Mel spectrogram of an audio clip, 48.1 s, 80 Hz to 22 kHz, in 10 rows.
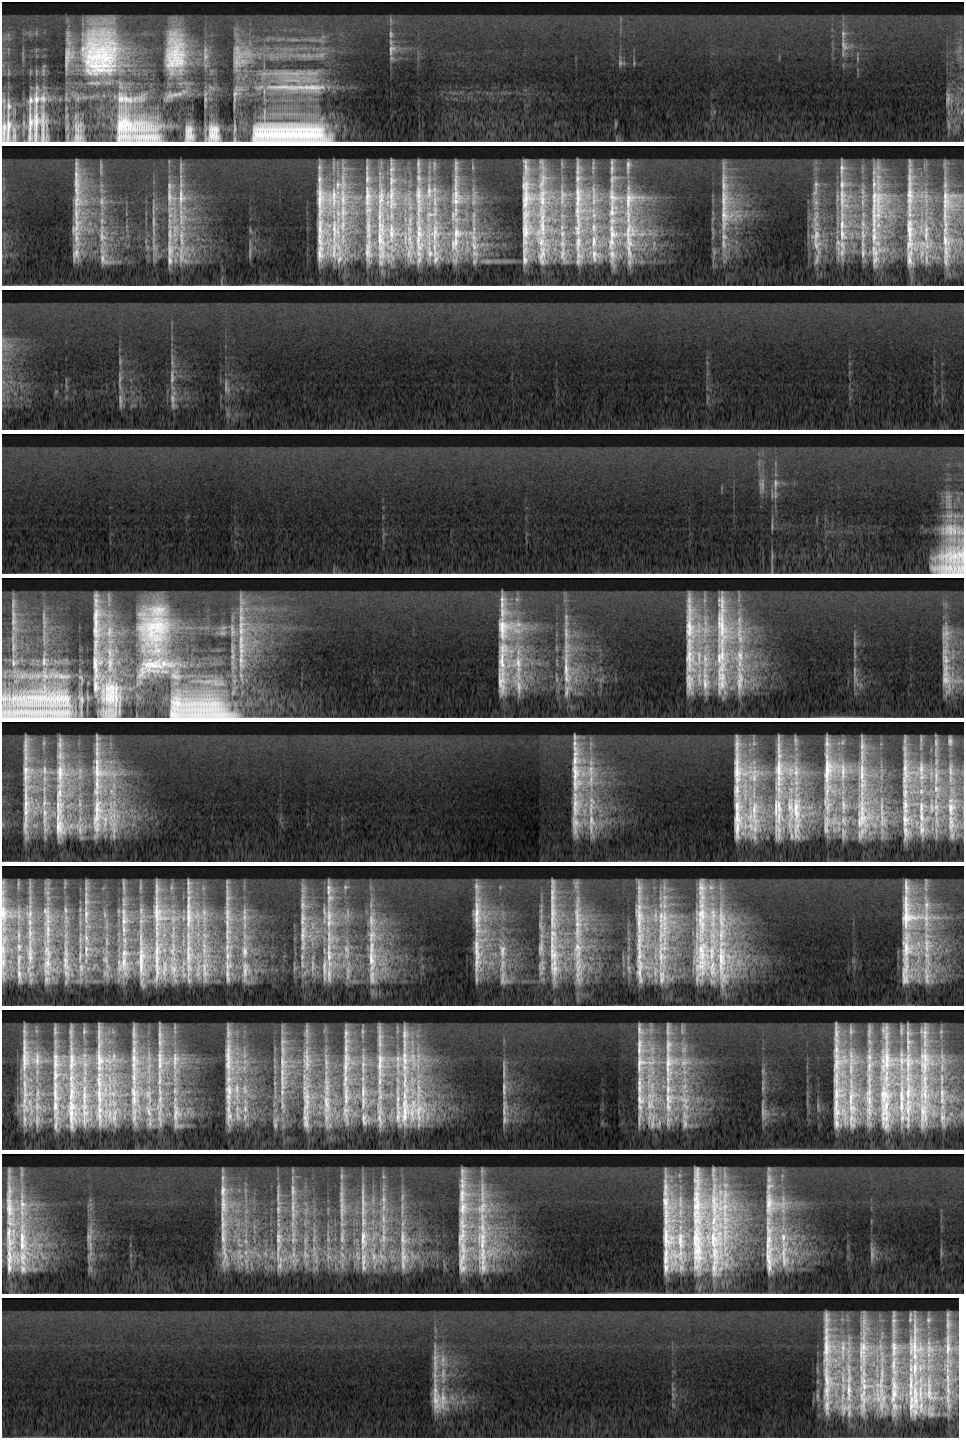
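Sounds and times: computer keyboard typing: 4.1s - 10.9s, 19.1s - 20.6s, 21.7s - 24.9s, 26.9s - 32.7s, 33.3s - 39.0s, 39.6s - 41.2s, 41.8s - 42.9s, 47.4s - 48.0s.

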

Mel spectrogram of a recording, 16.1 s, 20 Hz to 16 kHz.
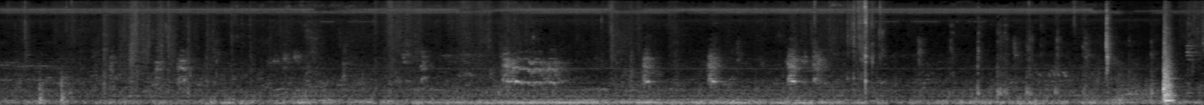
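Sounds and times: steady low rumble: 0.0s - 16.0s
dog barking: 2.1s - 2.6s, 6.7s - 7.6s, 8.5s - 9.8s, 10.5s - 11.1s.

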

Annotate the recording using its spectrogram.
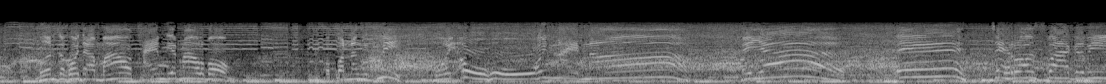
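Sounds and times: reed oboe wavering melody: 0.0s - 7.8s
drums steady pattern: 0.0s - 11.0s.

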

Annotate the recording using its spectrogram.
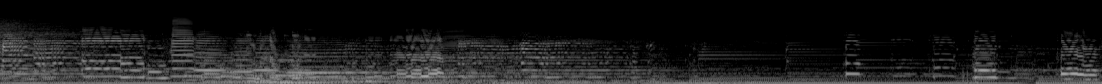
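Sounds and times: electric guitar with effects: 0.0s - 11.0s
steady low bass: 0.0s - 11.0s.

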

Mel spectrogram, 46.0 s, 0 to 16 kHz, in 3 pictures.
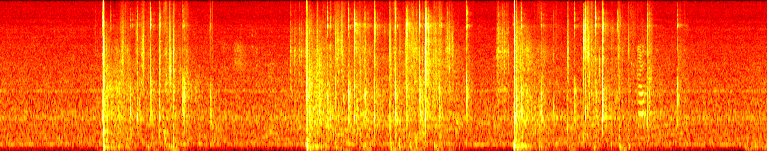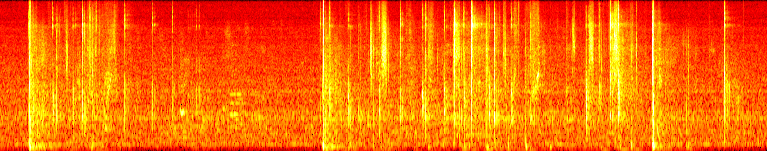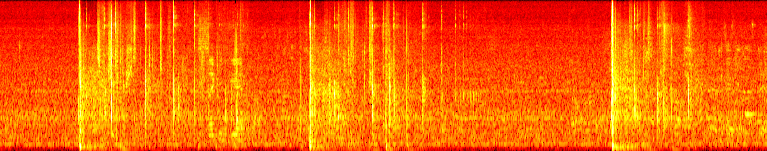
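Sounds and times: table tennis ball clicking: 2.1s - 4.3s, 5.9s - 13.8s, 16.0s - 19.4s, 21.8s - 28.3s, 32.4s - 35.5s, 36.8s - 40.4s, 43.3s - 44.7s.

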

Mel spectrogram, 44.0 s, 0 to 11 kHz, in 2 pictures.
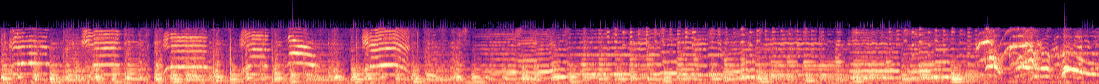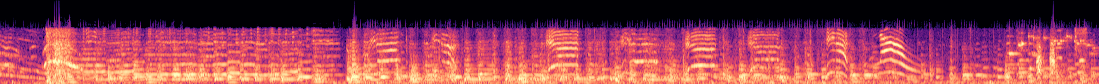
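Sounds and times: cartoon orchestral music: 0.0s - 20.7s, 22.9s - 43.9s
meow-like gliding cries: 5.7s - 6.4s
cat-like meowing cry: 5.7s - 6.5s, 39.6s - 40.4s.

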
